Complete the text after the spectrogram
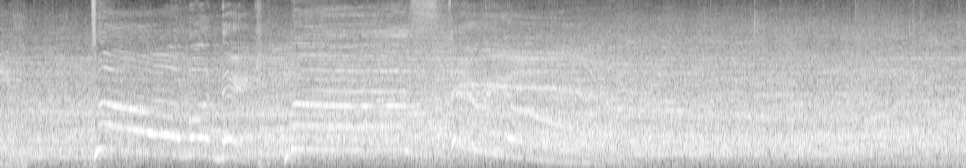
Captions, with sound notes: Dominik Mysterio! (crowd boos)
